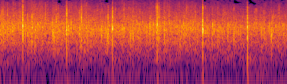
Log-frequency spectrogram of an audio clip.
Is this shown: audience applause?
yes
